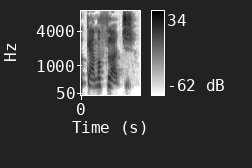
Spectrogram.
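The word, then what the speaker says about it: camouflage: अब यहां पे इस वर्ड का प्रोनाउंसिएशन मैं आपको बता देती हूं। कैमोफ्लज। ठीक है? कैमोफ्लाज। आप इस प्रकार से इसे बोलेंगे जो राइट स्पेलिंग है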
